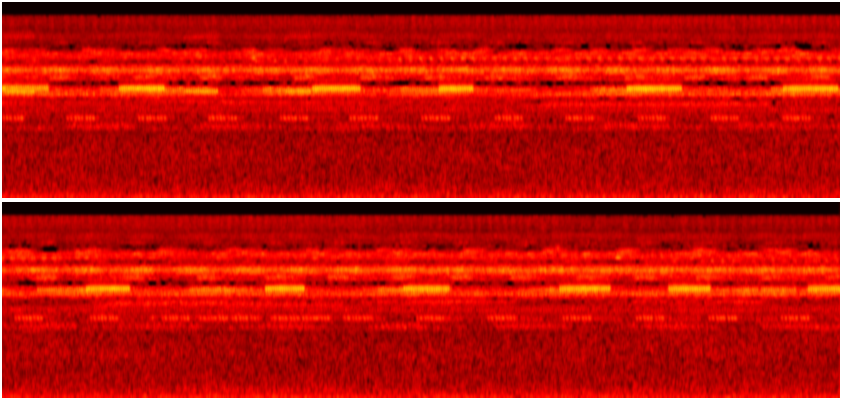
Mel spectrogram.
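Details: Evening park crickets in gentle chorus: continuous high-pitched trilling from many insects, overlaid by regular short chirps pulsing roughly twice a second, no other voices intruding.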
